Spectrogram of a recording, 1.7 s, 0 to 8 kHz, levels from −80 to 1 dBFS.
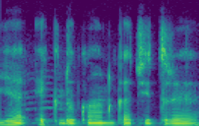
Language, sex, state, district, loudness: Hindi, male, Jharkhand, Deoghar, -16 LUFS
